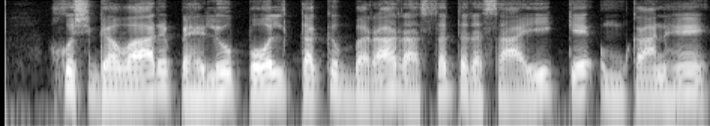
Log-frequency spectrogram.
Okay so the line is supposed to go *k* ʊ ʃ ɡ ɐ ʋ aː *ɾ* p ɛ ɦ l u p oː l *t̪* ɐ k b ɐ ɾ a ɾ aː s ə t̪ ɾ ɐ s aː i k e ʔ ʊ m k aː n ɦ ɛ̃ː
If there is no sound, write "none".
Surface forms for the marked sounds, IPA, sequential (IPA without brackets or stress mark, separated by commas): x, ɾ, t̪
